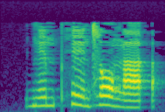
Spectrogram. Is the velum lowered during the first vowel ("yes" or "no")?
yes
